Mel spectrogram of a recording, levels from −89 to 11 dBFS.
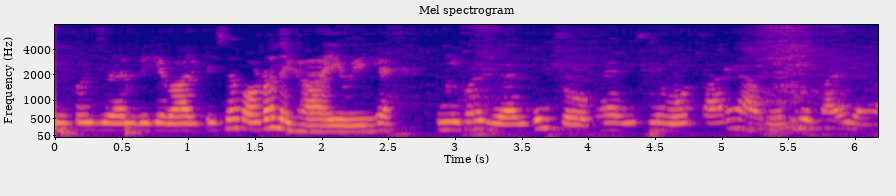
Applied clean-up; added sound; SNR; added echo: classical method WPE with log-MMSE.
